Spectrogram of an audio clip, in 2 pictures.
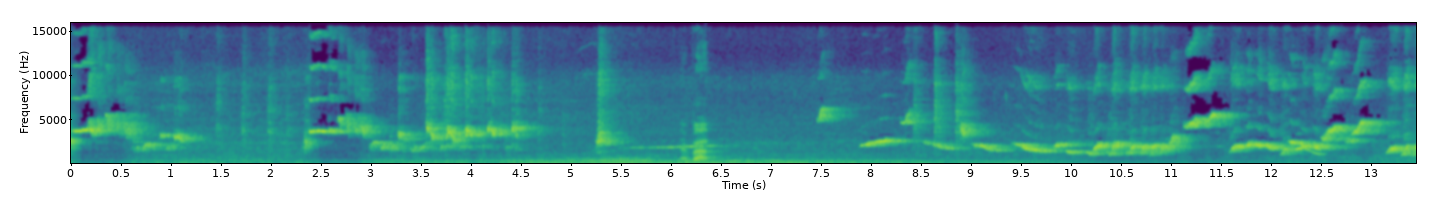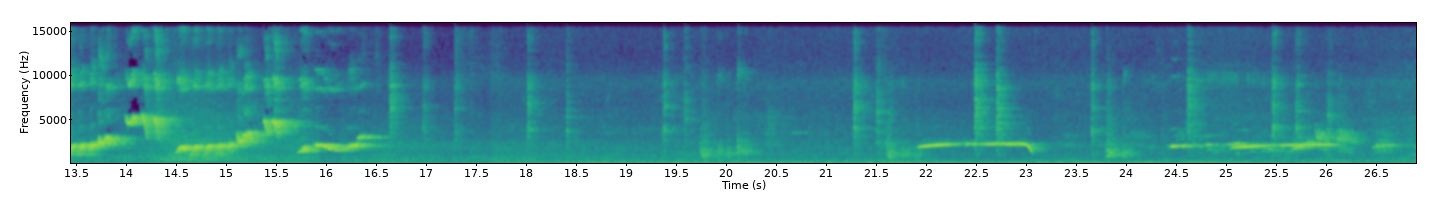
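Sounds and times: bird singing whistled phrases: 2.3 - 4.6, 5.3 - 6.6, 7.6 - 16.6, 21.9 - 23.3, 24.4 - 26.9.

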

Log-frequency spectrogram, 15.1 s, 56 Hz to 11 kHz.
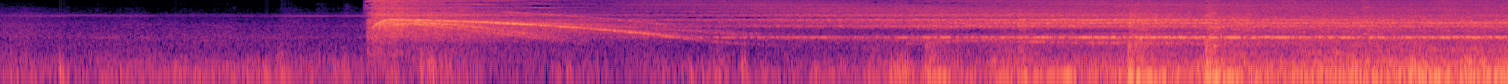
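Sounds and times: air hiss: 3.6 - 13.6
electric train motor whine: 3.6 - 15.0.

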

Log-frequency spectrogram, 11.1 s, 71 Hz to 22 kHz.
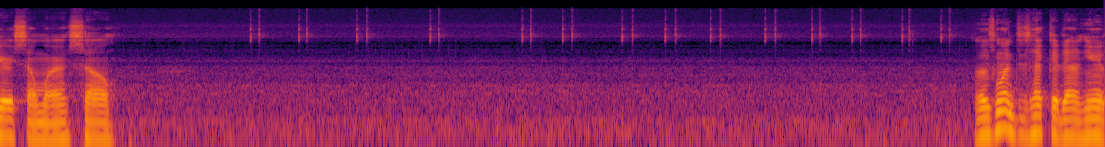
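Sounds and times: low background hum: 0.0 - 11.0
computer mouse clicks: 2.5 - 4.5, 5.2 - 9.6.

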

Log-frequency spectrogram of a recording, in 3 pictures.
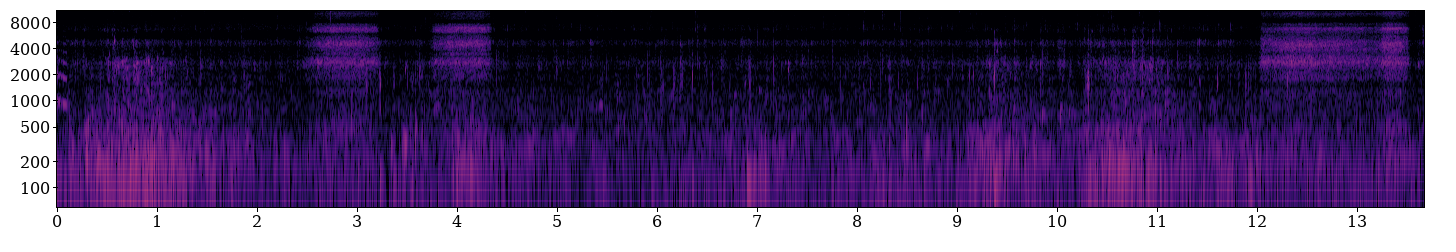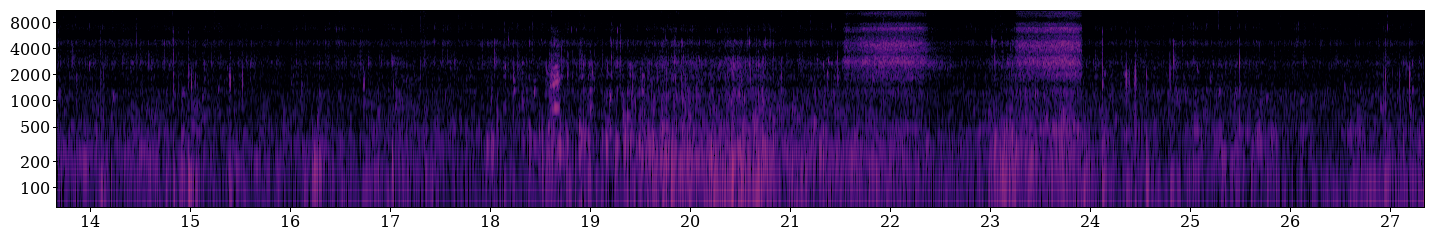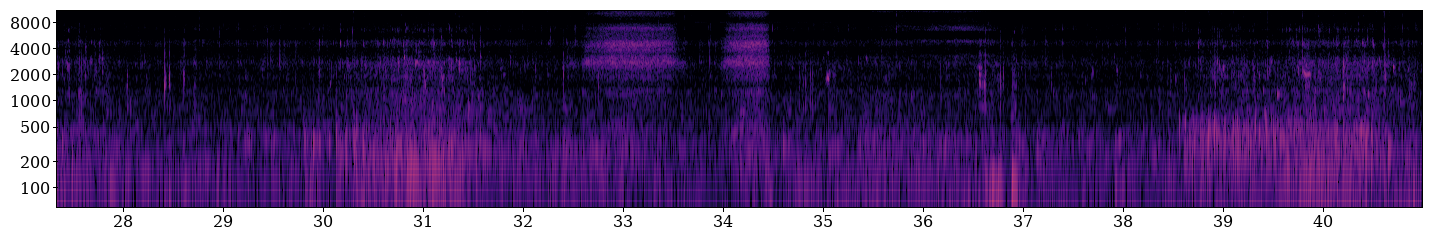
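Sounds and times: exhaled bubbles rumbling: 0.0 - 1.8, 29.7 - 32.1, 37.9 - 40.9
diver inhaling through regulator: 2.4 - 4.4, 12.0 - 13.6, 21.5 - 22.6, 23.2 - 24.0, 32.6 - 34.5.

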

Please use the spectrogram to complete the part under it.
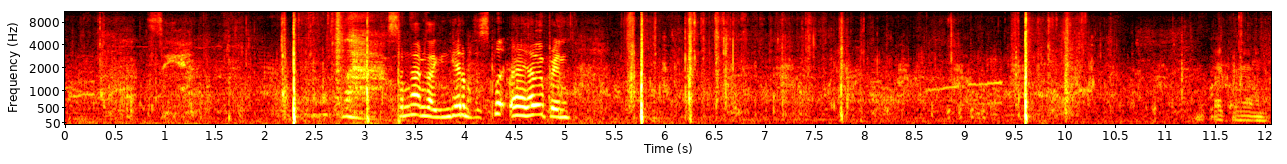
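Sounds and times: cabbage thudding onto dirt: 5.6 - 6.6, 9.5 - 10.2
faint poultry call: 8.3 - 11.7.

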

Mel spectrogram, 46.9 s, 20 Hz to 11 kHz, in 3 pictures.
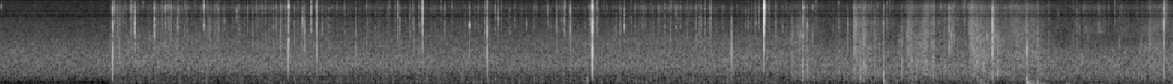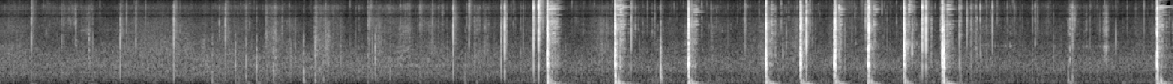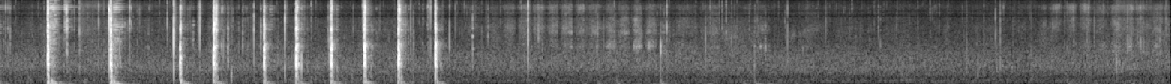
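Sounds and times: campfire hissing: 0.0 - 46.9
fire crackles and pops: 1.3 - 46.9
axe chopping into log: 22.8 - 23.2, 23.8 - 24.2, 24.8 - 25.0, 25.9 - 28.6, 31.1 - 37.3.

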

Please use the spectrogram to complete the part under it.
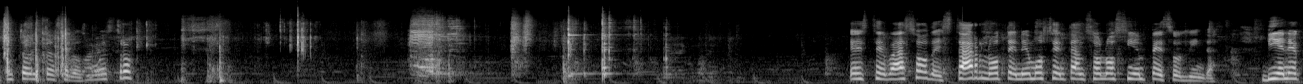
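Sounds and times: tumbler clinking and knocking: 5.6 - 6.9.

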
